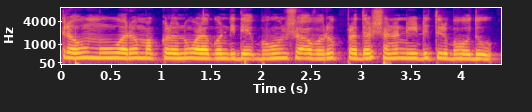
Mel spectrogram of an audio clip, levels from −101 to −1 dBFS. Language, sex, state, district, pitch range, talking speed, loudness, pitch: Kannada, female, Karnataka, Bidar, 215-230 Hz, 110 wpm, -14 LUFS, 225 Hz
